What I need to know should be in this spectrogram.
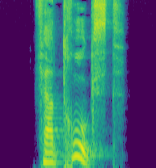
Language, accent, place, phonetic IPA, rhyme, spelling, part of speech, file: German, Germany, Berlin, [fɛɐ̯ˈtʁuːkst], -uːkst, vertrugst, verb, De-vertrugst.ogg
- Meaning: second-person singular preterite of vertragen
